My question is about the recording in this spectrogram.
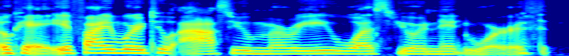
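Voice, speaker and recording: A woman's voice: fairly low pitch, a little fast, gravelly, smooth, no echo, studio quality. A woman, explaining earnestly as a financial coach in a podcast interview, with phrasing. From Thailand.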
